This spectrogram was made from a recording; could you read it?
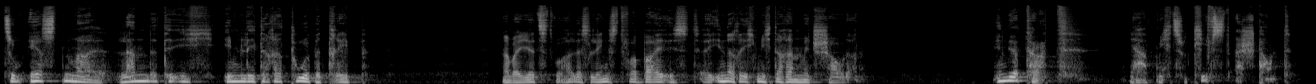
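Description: A haunted, nameless writer confides his story in a radio play. His voice is husky and mid-pitched. He speaks haltingly and with drama, often sinking into an intimate hush. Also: lively intonation, full character voice. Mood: bitter, shaken. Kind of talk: German radio drama monologue.

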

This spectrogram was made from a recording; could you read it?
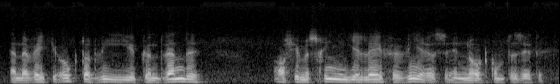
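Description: A man acts a reassuring, devout father in a mid-century radio play. His voice is fairly low and noticeably husky. He counsels in a measured, earnest way. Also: dark tone, natural voice, low-quality recording. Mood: gently earnest.

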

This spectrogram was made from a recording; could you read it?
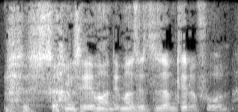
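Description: An actor playing a wry, world-weary private detective in a noir radio play, with a dry, sardonic delivery. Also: male voice, medium pitch, animated, fast, creaky, crowd noise. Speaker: narrator and lead of a crime radio play. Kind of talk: first-person noir radio drama narration.

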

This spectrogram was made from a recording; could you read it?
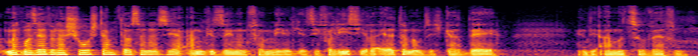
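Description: An actor playing a worldly, sentimental male storyteller in a radio drama, teasing and emotional, with dramatic pauses and expressive swells. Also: full character voice. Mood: moved, nostalgic. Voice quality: husky, gravelly low voice. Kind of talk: German radio drama acting, conversational storytelling.

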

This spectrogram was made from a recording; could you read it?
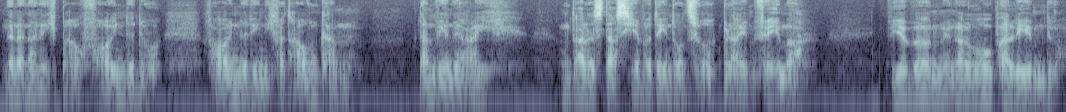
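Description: An actor playing a weak, unhappy middle-aged European trader and father in a German radio drama, husky, beleaguered and self-pitying. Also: low voice, steady tone, moderate pace, dry recording, full character voice. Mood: feverish longing.

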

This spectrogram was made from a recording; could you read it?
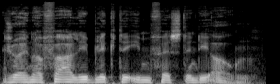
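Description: An actor as the measured narrator of a detective story, reading scripted narration for a radio crime drama. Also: male voice, fairly low pitch, close to an everyday voice.

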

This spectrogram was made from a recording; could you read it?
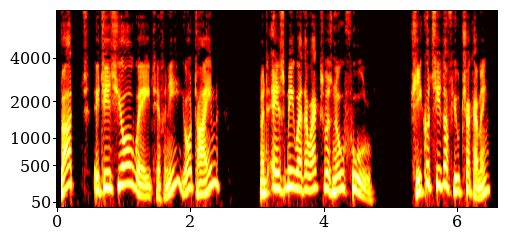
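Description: A man voicing an elderly city witch shopkeeper in an audiobook, brisk and motherly, chatty and knowing. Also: sits high, big pitch swings, fairly bright tone, breathy edge, no echo, studio quality, pitched above the performer's own voice, exaggerated voice. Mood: satisfied, friendly. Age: older. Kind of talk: audiobook character voice.

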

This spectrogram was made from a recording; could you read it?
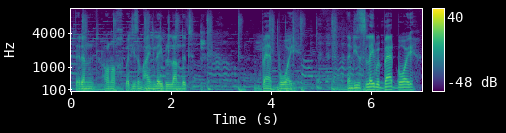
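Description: A man talking casually and enthusiastically as a music show co-host, in colloquial speech with English slang mixed in. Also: low-pitched. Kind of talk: casual conversational music commentary. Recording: voice over loud music bed.

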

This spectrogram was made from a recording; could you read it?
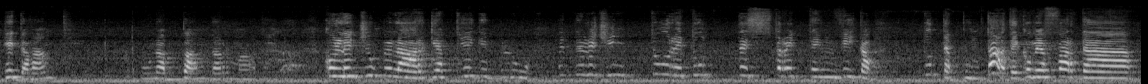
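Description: An actress playing an excited woman of the 1800s in Rome, telling what she saw in a breathless, wide-eyed theatrical monologue. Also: extremely high pitch, slow pace, noisy background. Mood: excited wonder. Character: excited woman of 1849 Rome marvelling at Garibaldi's volunteers.

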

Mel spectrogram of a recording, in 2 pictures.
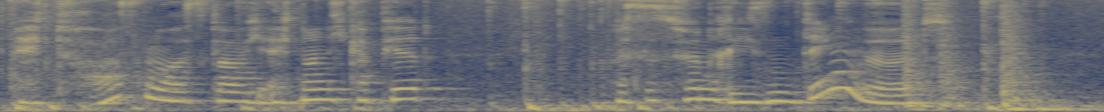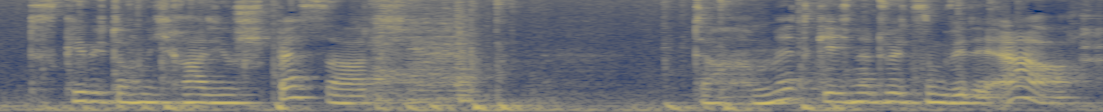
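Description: A woman's voice: on the low side, lively intonation, normal speed, long pauses, background noise, lightly acted. A woman playing a curious, persistent radio journalist in a radio drama, reporting and interviewing. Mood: defiant.

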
